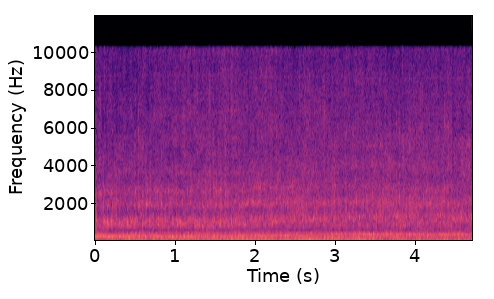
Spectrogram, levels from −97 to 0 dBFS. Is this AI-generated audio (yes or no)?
yes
